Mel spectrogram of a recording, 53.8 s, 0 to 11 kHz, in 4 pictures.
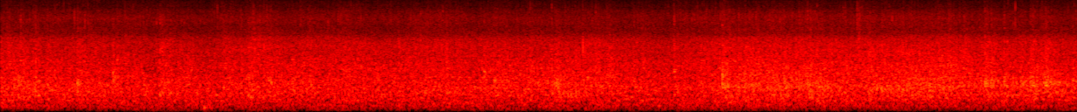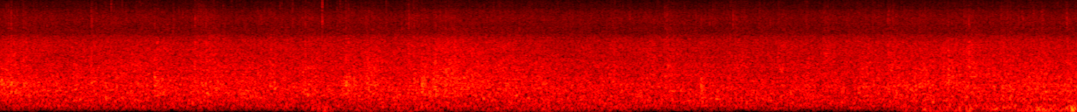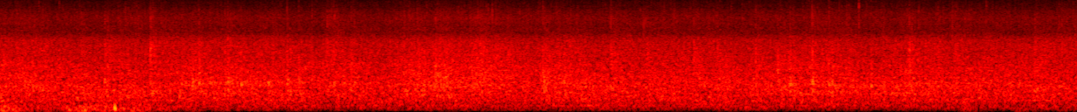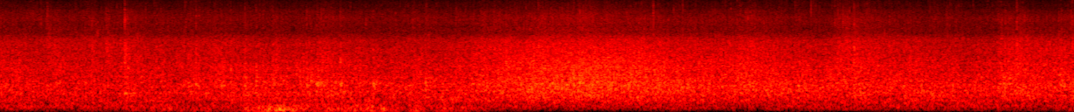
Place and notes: Punto Franco Nord, Trieste, Italy - intense rain in hall
waiting for the rain to end
(SD702, AT BP4025)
